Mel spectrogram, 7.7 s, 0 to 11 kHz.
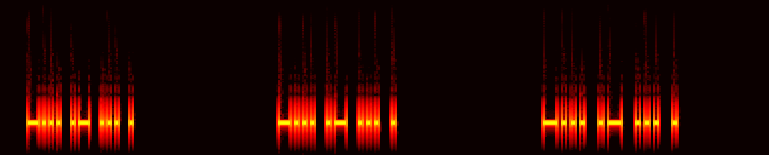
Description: Morse code, heard as a keyed tone, about 28 wpm, 700 Hz. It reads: BASE BASE BASE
